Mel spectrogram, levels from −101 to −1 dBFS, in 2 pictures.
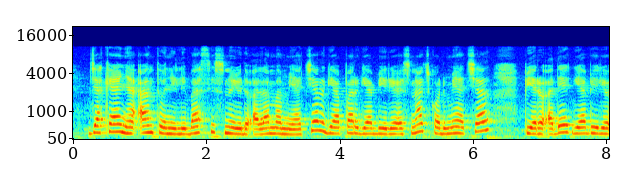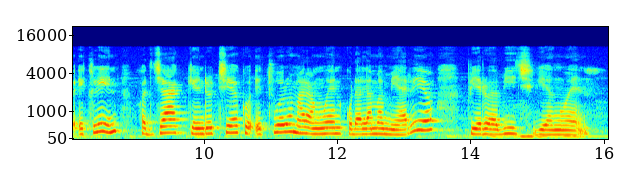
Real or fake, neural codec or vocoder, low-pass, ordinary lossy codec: real; none; none; none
